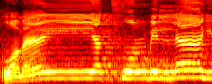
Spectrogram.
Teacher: نون ساکن کو یا مشدد میں مدغم یعنی شامل کر کے پڑھیں گے۔ اور یہاں پر نون ساکن کے بعد یا حروف یرملون میں سے ہے تو یہاں پر ادغام مع الغنہ ہوگا، غنہ کر کے پڑھیں گے۔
